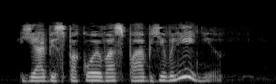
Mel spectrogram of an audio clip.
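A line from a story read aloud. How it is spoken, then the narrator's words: Quiet, polite. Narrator (Russian): Он тихо молвил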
